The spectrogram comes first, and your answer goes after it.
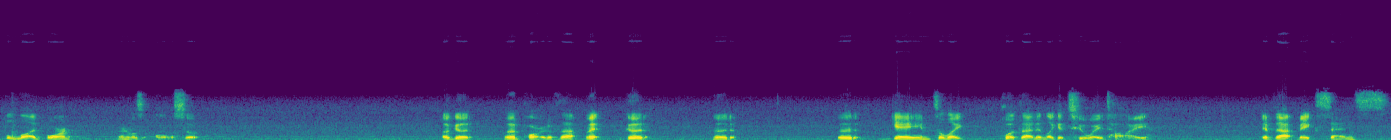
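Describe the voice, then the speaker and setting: Halting young man streaming, dull lo-fi mic. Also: on the low side, fairly even intonation, a little mellow. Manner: halting, rambling, frequent swearing. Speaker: VTuber streamer. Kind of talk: casual livestream monologue. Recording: dull lo-fi mic, faint background noise.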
